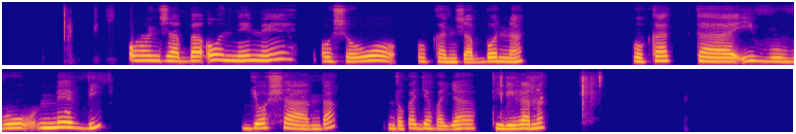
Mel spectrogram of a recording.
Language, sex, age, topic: Oshiwambo, female, 25-35, agriculture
